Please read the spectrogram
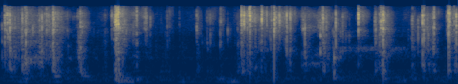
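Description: Foil trading-card pack crinkling and crackling as it is pulled from the box and handled: a run of small sharp crackles with a brief lull around the middle.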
